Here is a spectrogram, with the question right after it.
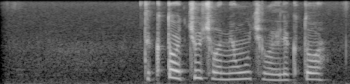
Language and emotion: Russian, angry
